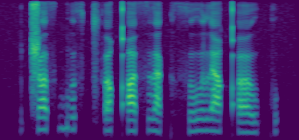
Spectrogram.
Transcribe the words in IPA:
ʈ͡ʂ ʌ θ b u θ t͡sʼ u qʼ ʌ θ ð a k θ u l ɛ qʼ u k

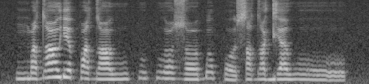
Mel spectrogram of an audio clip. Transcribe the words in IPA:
ŋ͡m ɪ dˤ uː ɾʲ a p a dˤ uː p u p uː zˤ u ɓ ɔ p ɔ s ɪ dˤ o ɡʲ a w oː

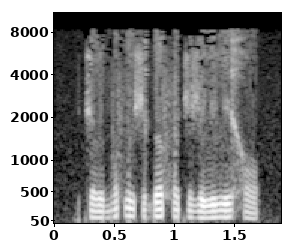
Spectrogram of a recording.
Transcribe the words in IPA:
t͡ʃ œ l ɨ b ɐ f w ɨ ʃ e ɠ œ f ɔ t͡ʃ ɐ ʒ e lʲ ɨ lʲ e x ɔ

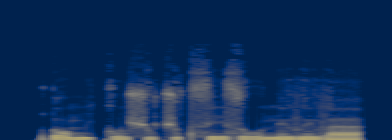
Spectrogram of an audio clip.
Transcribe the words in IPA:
ɗ ɔ˦ m i˨ k o˨ l ʃ u˨ t͡ʃ u˦˨ t s eː˨ z oː˧ n ɛ̃˨ v ɛ̃˨ v a˧

